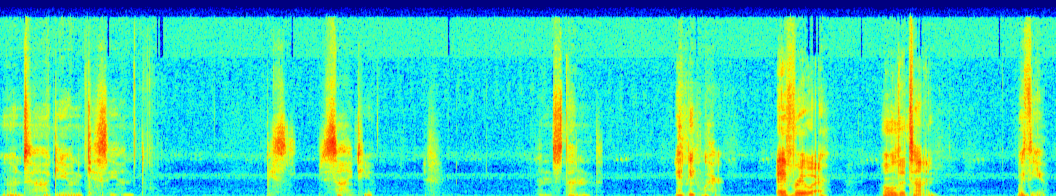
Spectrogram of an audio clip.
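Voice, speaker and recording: A man playing a jealous, controlling young boyfriend in an intimate ASMR roleplay, halting and pleading, often dropping toward a whisper. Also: medium pitch, huge pitch swings, creaky, a little mellow, breathy edge, no echo, full character voice. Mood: clingy, yearning. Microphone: close, dry microphone.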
